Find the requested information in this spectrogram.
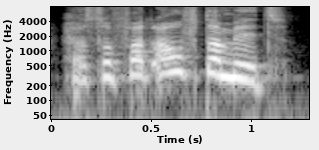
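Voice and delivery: loud, sharp call to stop; shout. A narrator's reading. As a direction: shout it out in pain. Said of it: "wollte Otto rufen". (lauter Ruf)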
